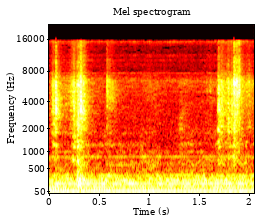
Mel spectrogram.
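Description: Faint, brief rustles and scrapes of cut-out shortbread dough being set onto a wax-paper-lined cookie sheet, one just after the start and one near the end, over a steady low hum.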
